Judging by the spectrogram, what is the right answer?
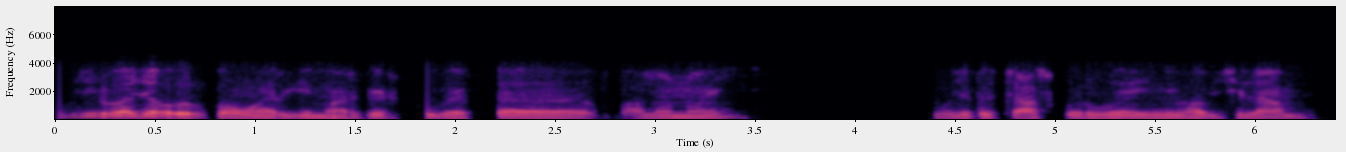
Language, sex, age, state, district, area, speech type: Bengali, male, 18-30, West Bengal, Paschim Medinipur, rural, conversation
